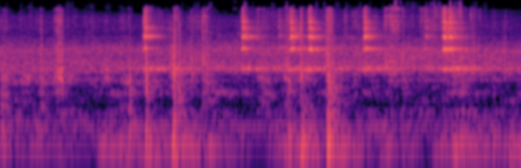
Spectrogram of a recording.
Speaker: We can hear the fan again, the bearings.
